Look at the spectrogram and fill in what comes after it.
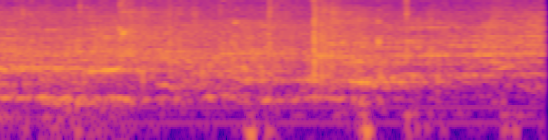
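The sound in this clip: A basketball is dribbled during a women's basketball game, giving a few low thuds against steady crowd noise.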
